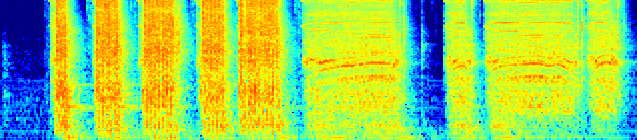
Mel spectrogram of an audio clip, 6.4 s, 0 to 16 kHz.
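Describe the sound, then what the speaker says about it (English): A power tool undoes an 18 mm head bolt on the bottom shock mount of a Dana 44 rear axle. It fires in several loud, rapid whirring bursts, first short and evenly spaced, then longer runs, close up and alone. "now I'm just undoing the bottom shock mount, which is 18 millimeter head bolt"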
